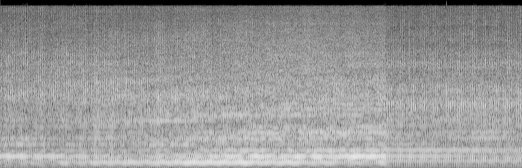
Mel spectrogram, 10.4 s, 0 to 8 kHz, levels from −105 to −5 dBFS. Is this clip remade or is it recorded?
recorded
